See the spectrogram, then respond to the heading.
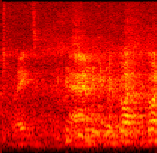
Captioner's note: laughter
